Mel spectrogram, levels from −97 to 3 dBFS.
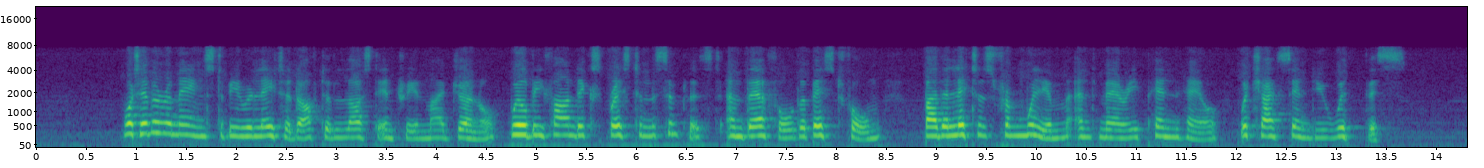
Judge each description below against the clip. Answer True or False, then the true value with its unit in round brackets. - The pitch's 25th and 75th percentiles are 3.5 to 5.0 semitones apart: True (4.0 semitones)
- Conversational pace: True (160 wpm)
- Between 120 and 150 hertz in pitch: False (225 Hz)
